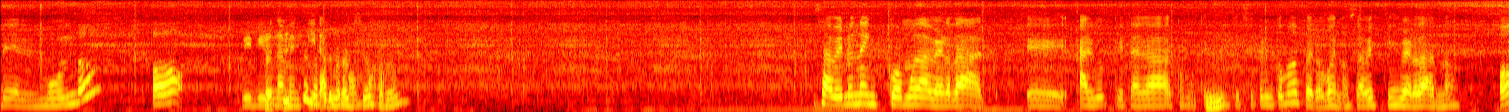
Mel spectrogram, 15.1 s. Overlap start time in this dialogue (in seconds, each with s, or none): 2.6 s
